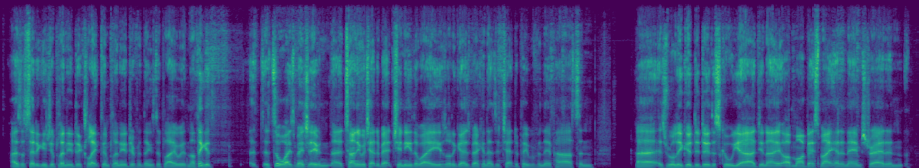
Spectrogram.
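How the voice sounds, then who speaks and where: Speaking at a very fast pace, a man with a very deep, low voice and an Australian accent keeps his intonation fairly even. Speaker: retro computer collector. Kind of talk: casual panel chat.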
